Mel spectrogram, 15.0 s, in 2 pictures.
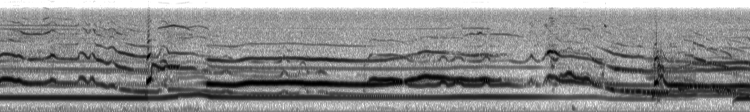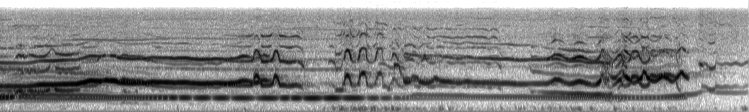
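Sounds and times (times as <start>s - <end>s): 
wolf howling: 0.0s - 14.9s.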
